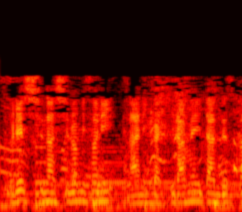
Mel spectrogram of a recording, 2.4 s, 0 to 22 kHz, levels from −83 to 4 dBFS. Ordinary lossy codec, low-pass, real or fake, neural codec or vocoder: MP3, 24 kbps; 7.2 kHz; real; none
